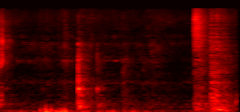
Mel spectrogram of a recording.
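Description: Kitchenware being handled at a metal roasting pan: three short clinks and knocks within the first second, then quiet handling noise.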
